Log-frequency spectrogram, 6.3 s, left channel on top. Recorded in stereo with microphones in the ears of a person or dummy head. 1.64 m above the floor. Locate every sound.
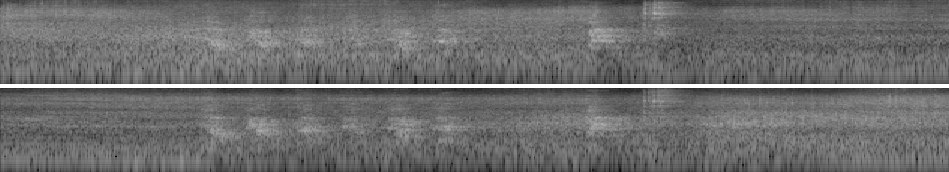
1.3 s a dog barking: 50° right (ahead or behind), 8.5 m; by 4.2 s 35° right (ahead or behind), 7.5 m
4.3 s a camera shutter: 10° right (ahead or behind), 4.5 m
